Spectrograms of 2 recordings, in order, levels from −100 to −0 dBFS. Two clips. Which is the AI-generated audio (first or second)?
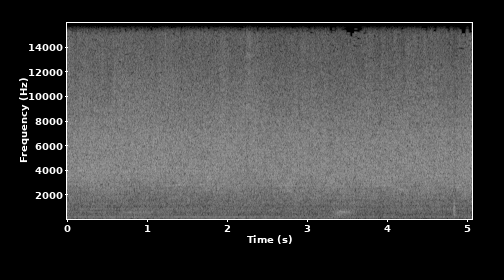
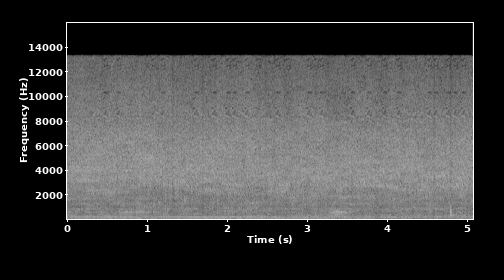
second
